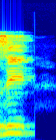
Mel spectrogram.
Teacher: حمزہ زبر آ، من آ، زال زیر زی، زال کے نیچے زیر کی حرکت ہے، زیر کو جلدی پڑھیں، تھوڑا بھی نہ کھینچیں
